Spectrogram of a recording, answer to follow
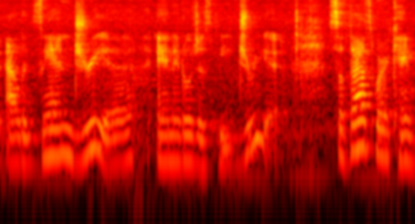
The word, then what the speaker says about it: Driaa: Like, it doesn't mean to pronounce the I differently, because someone tried to say, oh, I thought it was Drea because you have two A's. No, fool. Driaa with two A's.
